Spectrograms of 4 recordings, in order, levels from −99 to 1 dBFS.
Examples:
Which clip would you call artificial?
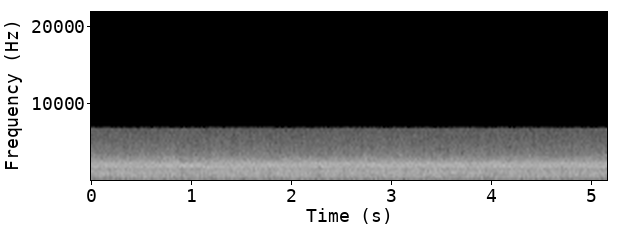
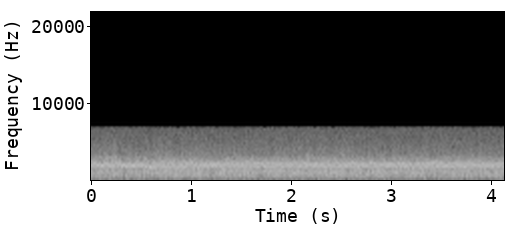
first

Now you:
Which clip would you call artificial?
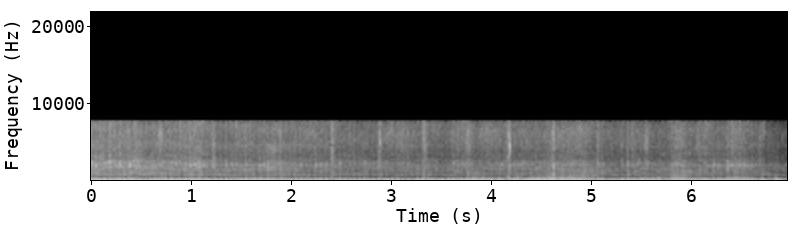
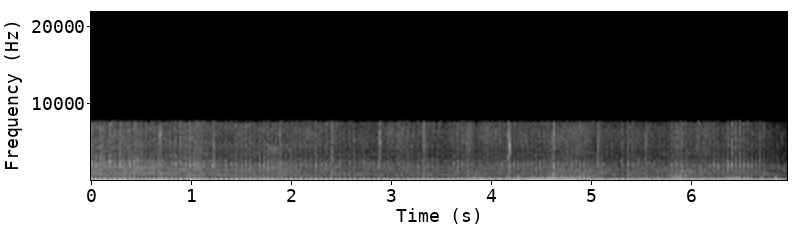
first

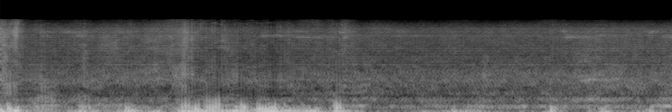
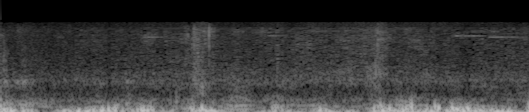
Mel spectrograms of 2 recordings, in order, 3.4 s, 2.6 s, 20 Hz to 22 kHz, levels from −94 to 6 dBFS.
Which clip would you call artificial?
first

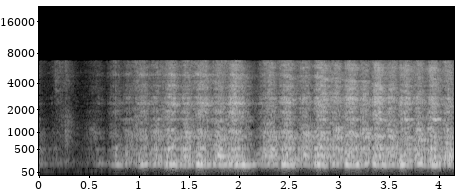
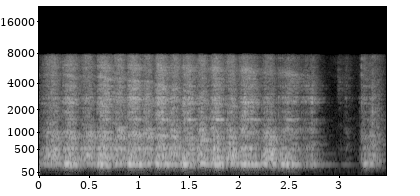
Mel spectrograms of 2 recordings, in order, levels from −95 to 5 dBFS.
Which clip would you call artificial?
first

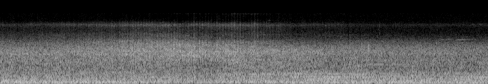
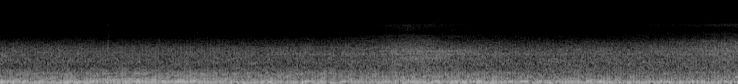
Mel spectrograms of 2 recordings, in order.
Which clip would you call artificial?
second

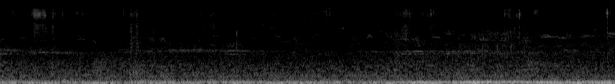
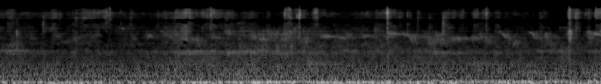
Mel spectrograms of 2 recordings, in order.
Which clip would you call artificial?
second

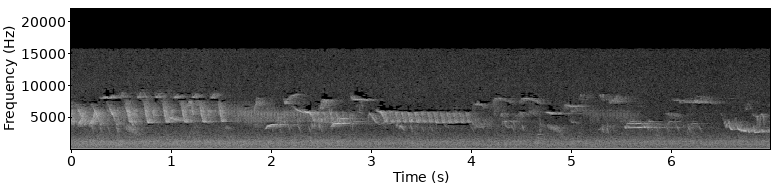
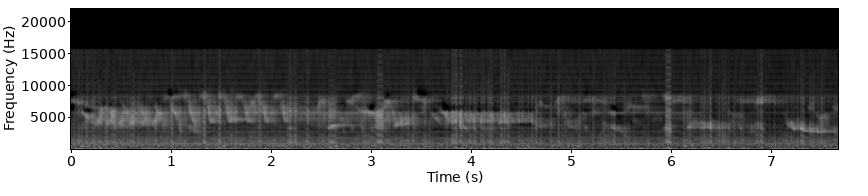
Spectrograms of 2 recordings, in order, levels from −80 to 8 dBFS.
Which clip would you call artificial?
second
